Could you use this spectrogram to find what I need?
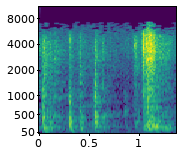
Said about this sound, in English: Hope the door's unlocked. There's the porch. Oh, darn roller skates. Door is stuck.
